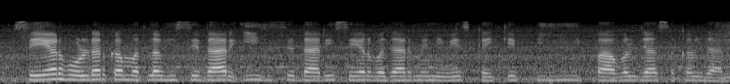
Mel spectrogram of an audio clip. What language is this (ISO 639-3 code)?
bho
